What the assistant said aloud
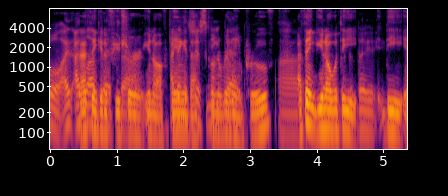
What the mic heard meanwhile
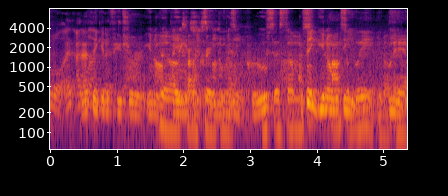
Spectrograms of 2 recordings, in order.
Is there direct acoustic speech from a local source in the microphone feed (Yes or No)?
Yes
